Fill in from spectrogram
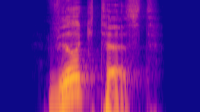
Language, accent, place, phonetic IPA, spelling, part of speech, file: German, Germany, Berlin, [ˈvɪʁktəst], wirktest, verb, De-wirktest.ogg
- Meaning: inflection of wirken: 1. second-person singular preterite 2. second-person singular subjunctive II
